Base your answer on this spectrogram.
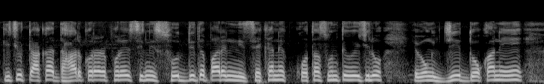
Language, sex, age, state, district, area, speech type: Bengali, male, 30-45, West Bengal, Jhargram, rural, spontaneous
